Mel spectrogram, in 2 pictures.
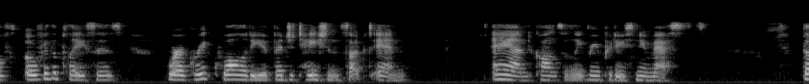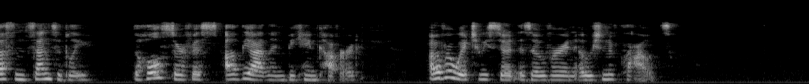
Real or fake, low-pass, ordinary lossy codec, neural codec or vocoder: real; 7.2 kHz; Opus, 64 kbps; none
